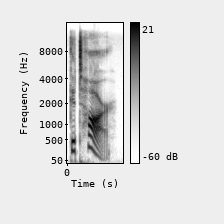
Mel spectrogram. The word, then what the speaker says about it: guitar: Question two, how do you pronounce the word guitar? The answer is gui-tar with a silent U right after the G.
